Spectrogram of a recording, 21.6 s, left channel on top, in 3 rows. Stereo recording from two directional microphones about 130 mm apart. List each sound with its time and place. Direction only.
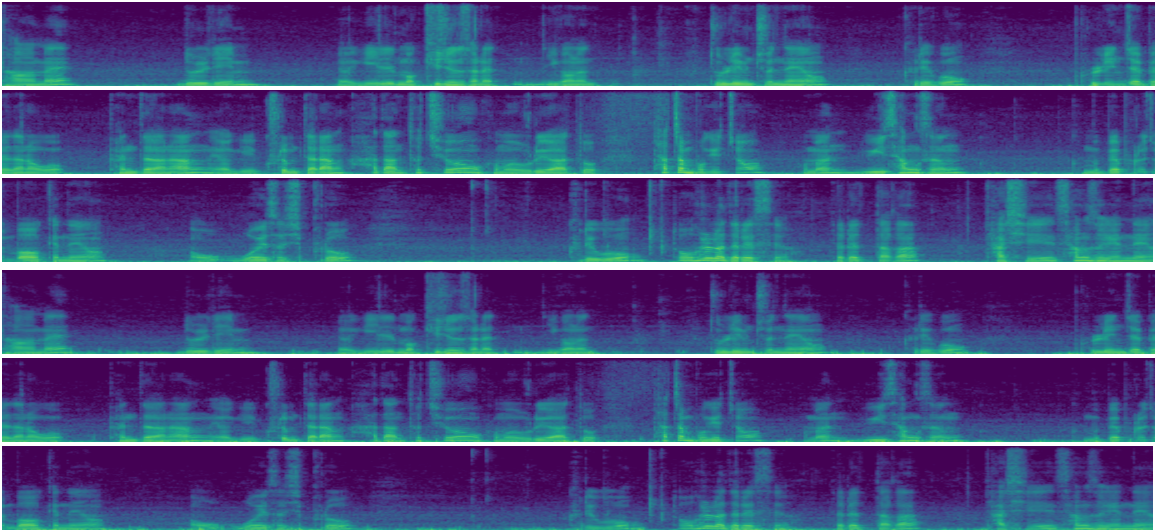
0.0 s speech: centre (ahead or behind)
17.9 s speech: 15° left (ahead or behind)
